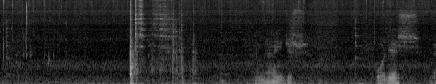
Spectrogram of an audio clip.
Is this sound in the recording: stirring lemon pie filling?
yes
